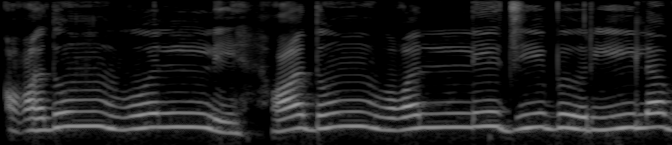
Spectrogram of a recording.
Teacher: با پہ کلکلہ کریں گے، اور را کسرہ کی وجہ سے باریک پڑھی جائے گی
